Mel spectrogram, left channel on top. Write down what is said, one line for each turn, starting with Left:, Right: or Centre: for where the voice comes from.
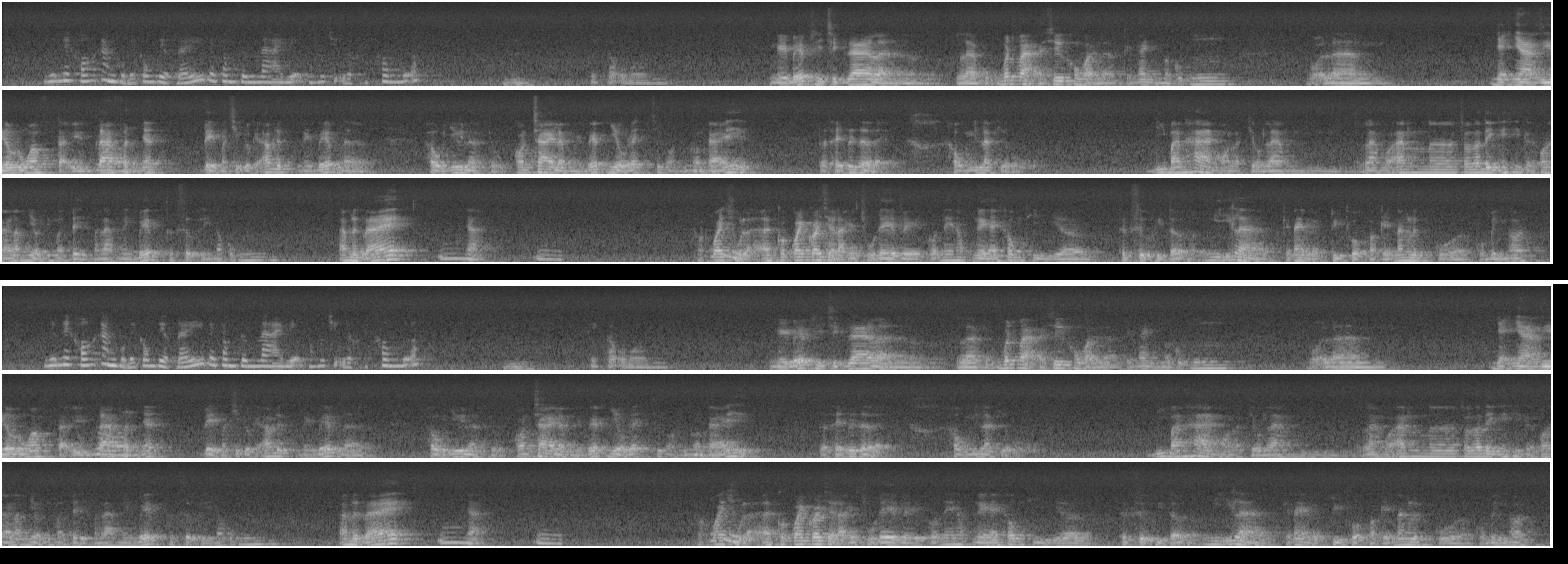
Right: những cái khó khăn của cái công việc đấy và trong tương lai liệu con có chịu được hay không nữa
Left: ừ.
Right: thì cậu ờ,
Left: nghề bếp thì chính ra là là cũng vất vả đấy chứ không phải là cái ngành mà cũng gọi là nhẹ nhàng gì đâu đúng không tại vì
Right: đúng
Left: đa
Right: rồi
Left: phần nhất để mà chịu được cái áp lực của nghề bếp là hầu như là kiểu con trai làm nghề bếp nhiều đấy chứ còn
Right: ừ.
Left: con gái thì tớ thấy bây giờ lại hầu như là kiểu đi bán hàng hoặc là kiểu làm làm món ăn ờ, cho gia đình ấy thì là con gái làm nhiều nhưng mà để mà làm nghề bếp thực sự thì nó cũng áp lực đấy
Right: Ừ.
Left: nhỉ
Right: Ừ.
Left: còn
Right: thế
Left: quay
Right: thì
Left: chủ lại à, qu- quay quay trở lại cái chủ đề về có nên học nghề hay không thì ờ, thực sự thì tớ vẫn nghĩ là cái này là tùy thuộc vào cái năng lực của của mình thôi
